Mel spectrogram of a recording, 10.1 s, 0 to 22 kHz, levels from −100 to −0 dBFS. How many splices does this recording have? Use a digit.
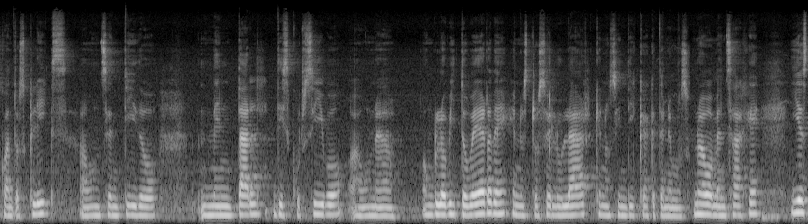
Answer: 1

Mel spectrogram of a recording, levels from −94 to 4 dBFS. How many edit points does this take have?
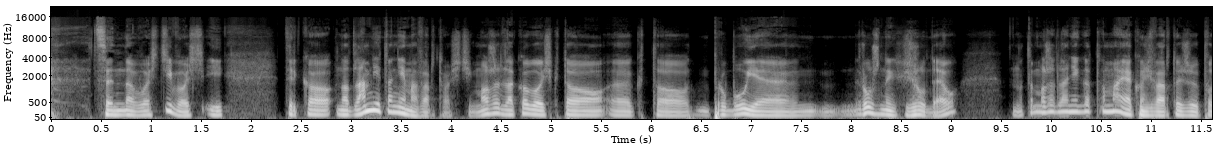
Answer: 0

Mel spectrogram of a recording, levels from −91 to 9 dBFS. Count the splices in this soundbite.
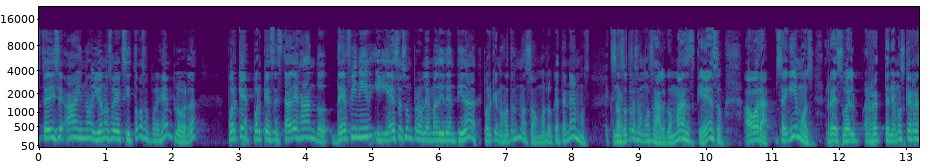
1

